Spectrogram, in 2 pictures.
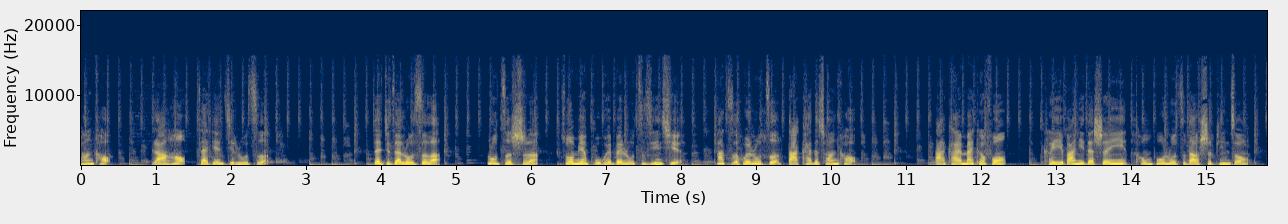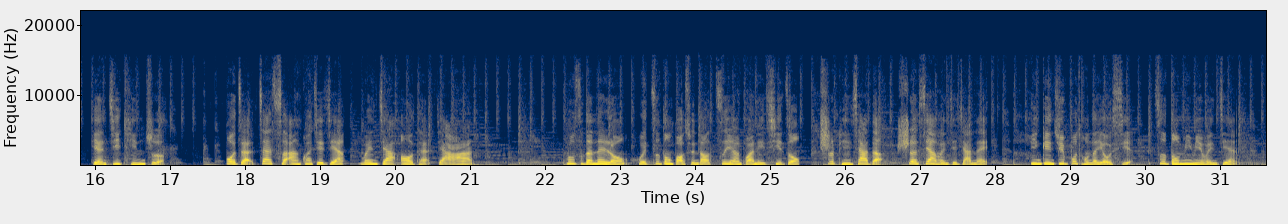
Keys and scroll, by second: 19.7 alt+super+r.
